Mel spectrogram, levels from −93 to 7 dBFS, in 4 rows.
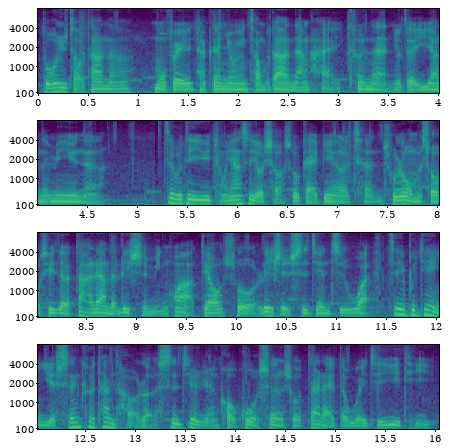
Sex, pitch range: male, 110-135 Hz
